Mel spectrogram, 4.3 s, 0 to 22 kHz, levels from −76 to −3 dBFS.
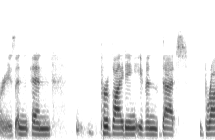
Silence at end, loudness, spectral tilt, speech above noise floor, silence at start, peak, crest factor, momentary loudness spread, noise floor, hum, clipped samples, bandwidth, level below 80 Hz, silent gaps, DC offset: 0 s; -26 LUFS; -5.5 dB/octave; 23 dB; 0 s; -10 dBFS; 16 dB; 11 LU; -49 dBFS; none; under 0.1%; 8 kHz; -74 dBFS; none; under 0.1%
